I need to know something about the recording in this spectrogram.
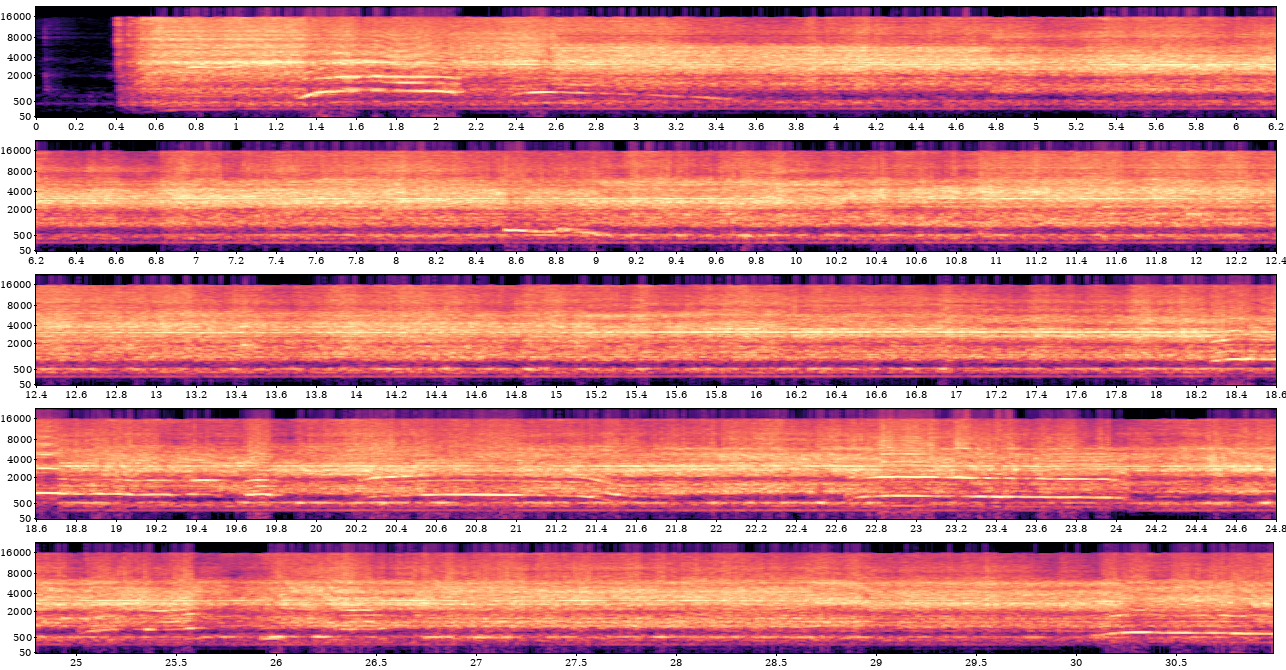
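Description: Countertop glass-jar blender running on its high setting, blending walnuts and water into walnut milk. It starts abruptly about half a second in and then runs loud and steady.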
